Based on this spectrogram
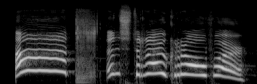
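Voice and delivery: very high, loud, slow scream; frightened scream. A narrator's reading. Mevrouw Poepies seeing a robber, high loud scream. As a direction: shriek in fright.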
